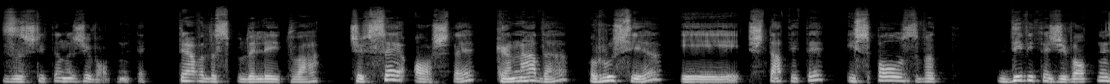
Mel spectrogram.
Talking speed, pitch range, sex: 105 wpm, 125-160 Hz, male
